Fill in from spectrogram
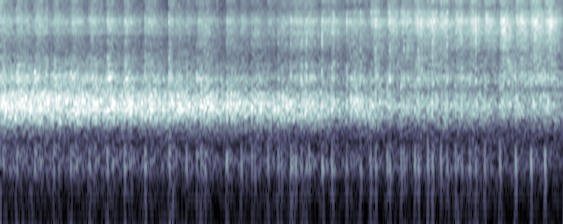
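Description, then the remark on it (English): A long, loud barrage of dozens of rapid gunshots, sharp cracks fired in quick succession with barely a pause, continuing steadily throughout with no voices, heard by police officers on patrol. “Officers appear to be confused until they figure out it's not target practice and gunfire is close by.”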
